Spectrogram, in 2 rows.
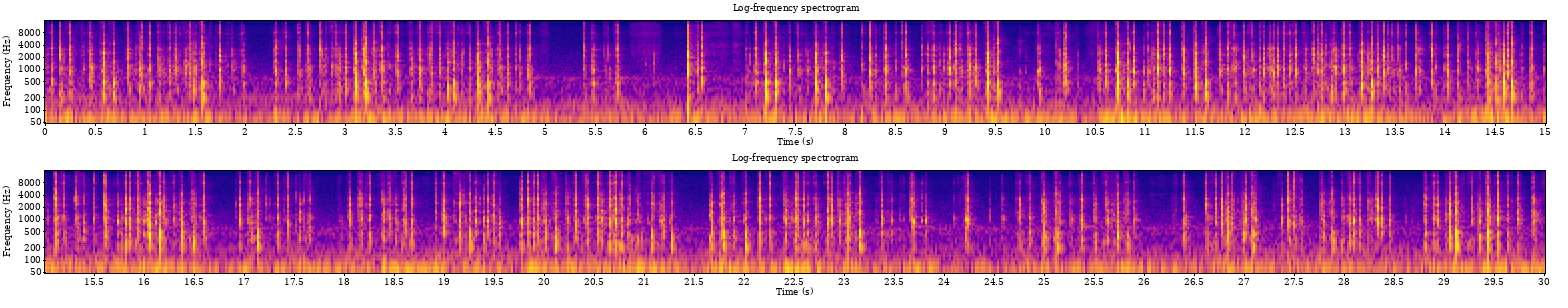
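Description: Fast, continuous typing on a Gamakay TK68 mechanical keyboard with Gateron Red linear switches, XDA-profile PBT keycaps and unlubed stock plate-mount stabilizers. The key clacks come densely, with a few short pauses.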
